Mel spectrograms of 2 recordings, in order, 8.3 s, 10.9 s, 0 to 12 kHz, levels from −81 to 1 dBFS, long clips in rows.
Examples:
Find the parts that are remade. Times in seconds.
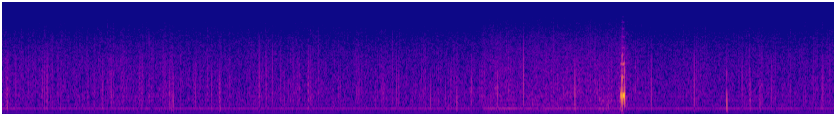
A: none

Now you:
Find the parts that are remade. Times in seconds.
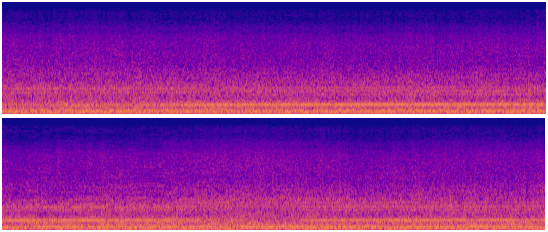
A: 5.1-7.2 (codec, SNAC)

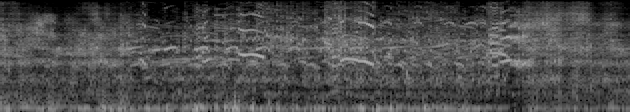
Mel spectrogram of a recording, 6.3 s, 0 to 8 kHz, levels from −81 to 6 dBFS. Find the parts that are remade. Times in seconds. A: 0.0-1.3 (codec, SNAC); 5.1-6.3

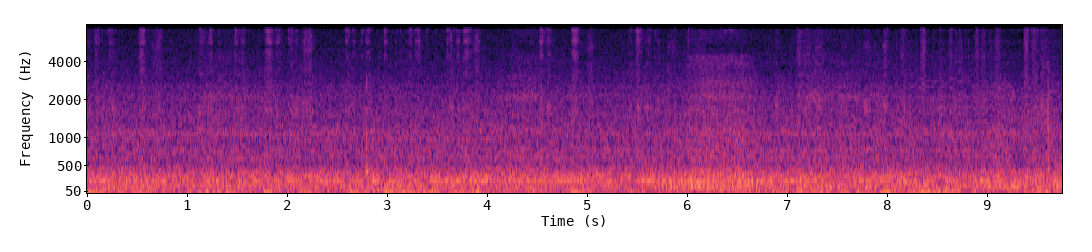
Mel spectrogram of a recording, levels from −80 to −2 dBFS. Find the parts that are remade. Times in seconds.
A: 8.2-9.8 (codec, SNAC)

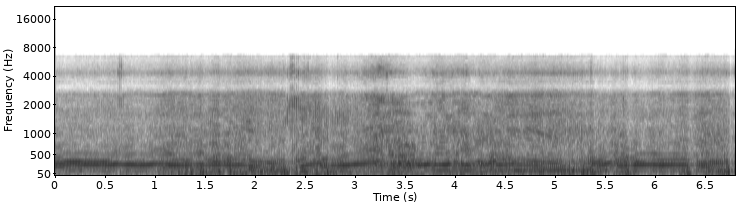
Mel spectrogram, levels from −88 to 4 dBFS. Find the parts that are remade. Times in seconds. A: 3.2-4.4 (codec, SNAC)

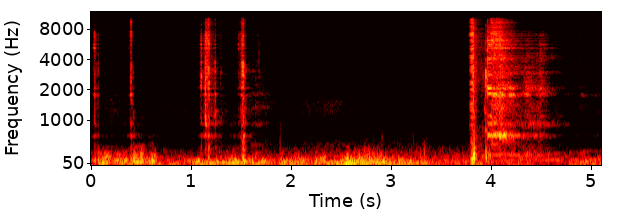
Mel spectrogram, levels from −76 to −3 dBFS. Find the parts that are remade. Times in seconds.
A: 0.0-1.6 (codec, SNAC); 4.0-5.1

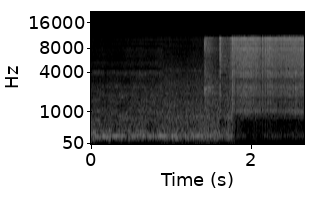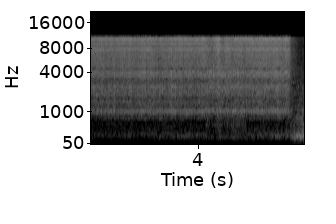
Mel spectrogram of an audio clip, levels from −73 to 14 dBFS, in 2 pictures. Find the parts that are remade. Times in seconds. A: 0.0-0.9 (codec, SNAC); 4.1-4.6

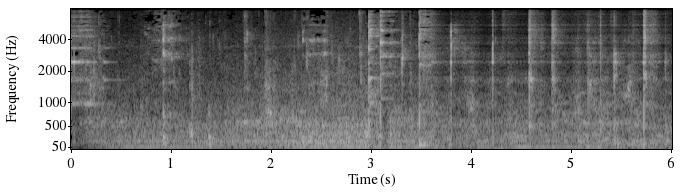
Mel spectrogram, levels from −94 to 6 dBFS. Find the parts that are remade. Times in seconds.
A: 3.6-6.0 (codec, SNAC)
